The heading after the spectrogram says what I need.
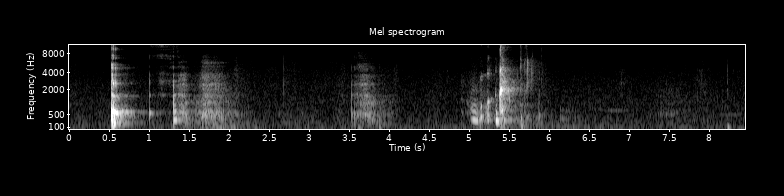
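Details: Nauseous, sick person burping, later vomited: several short gulping burps and hiccup-like catches, with quiet pauses between them.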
